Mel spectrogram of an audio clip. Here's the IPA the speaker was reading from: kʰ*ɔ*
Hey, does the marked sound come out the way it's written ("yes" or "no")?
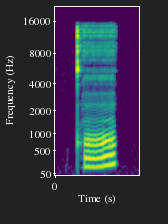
no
